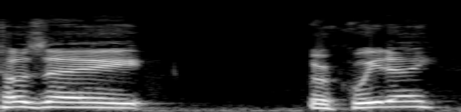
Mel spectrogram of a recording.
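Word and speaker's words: José Urquidy: Winners, Jose Urquidy. Is that how you say his name? The game four starter for the Nationals. I'm sorry, for the Astros. It was a bullpen day. – You asked me for pronunciation? – Yes. – Okay. Yeah, that sounds right.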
